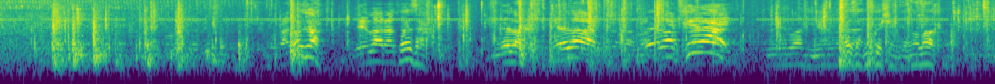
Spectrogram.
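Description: Several men and women talk urgently over one another.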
